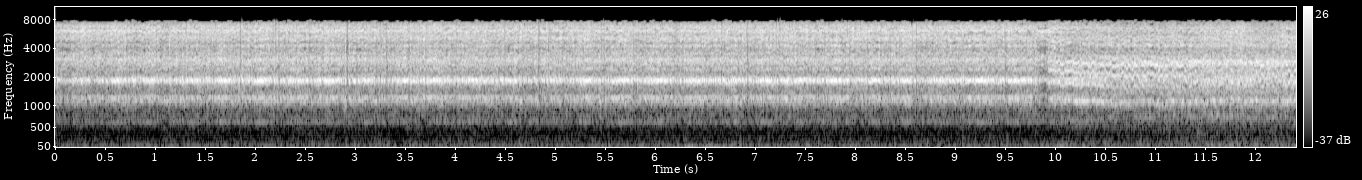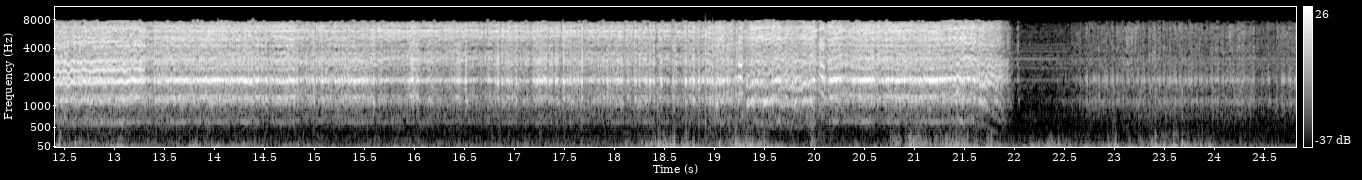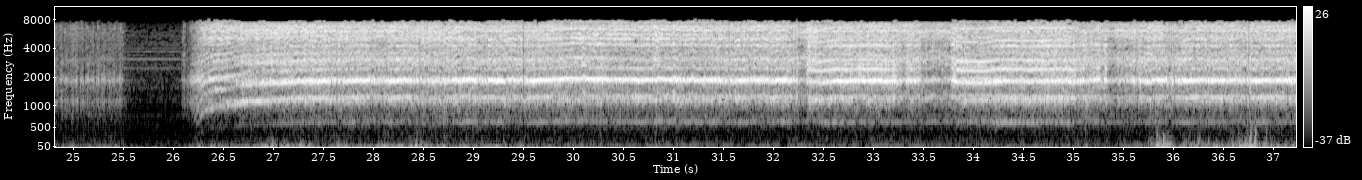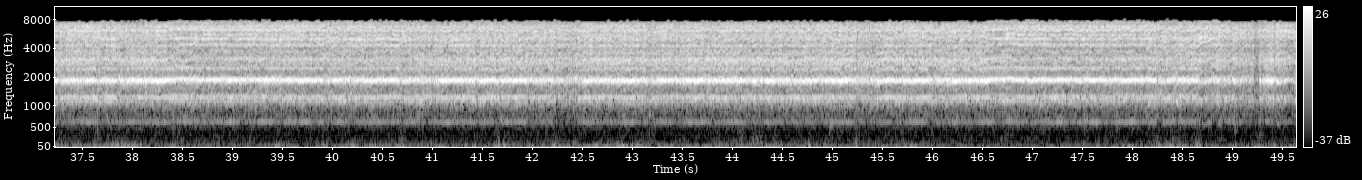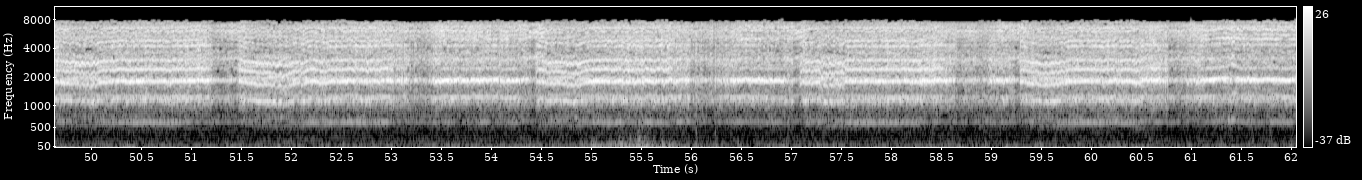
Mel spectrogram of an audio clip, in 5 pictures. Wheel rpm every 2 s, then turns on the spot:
160, 160, 160, 160, 160, 160, 160, 160, 160, 160, 140, 20, 20, 120, 160, 160, 160, 160, 160, 160, 160, 160, 160, 160, 160, 160, 160, 160, 160, 160, 160.
22-26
